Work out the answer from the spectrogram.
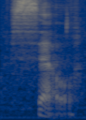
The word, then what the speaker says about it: cell: the S sound uh-oh cell it's sort of like it rhymes with shell now we want to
